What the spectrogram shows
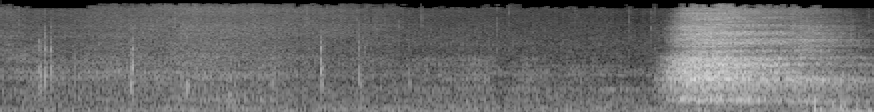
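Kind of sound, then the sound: human body sound, a person yawning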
